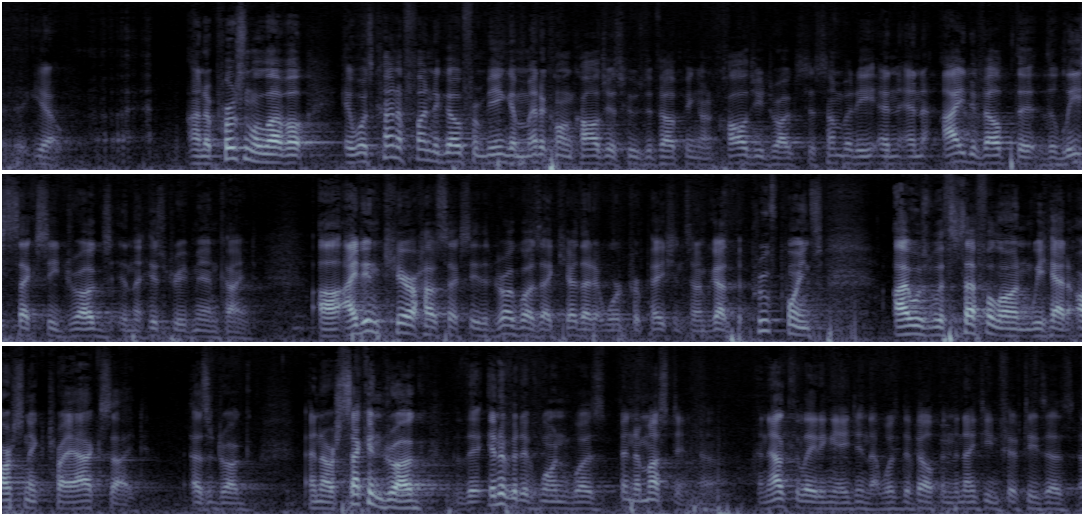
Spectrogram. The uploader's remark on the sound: first recorded at the 7th annual Chief Medical Officer Summit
